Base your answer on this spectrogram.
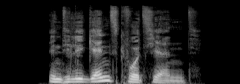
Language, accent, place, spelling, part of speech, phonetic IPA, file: German, Germany, Berlin, Intelligenzquotient, noun, [ɪntɛliˈɡɛnt͡skvoˌt͡si̯ɛnt], De-Intelligenzquotient.ogg
- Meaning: intelligence quotient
